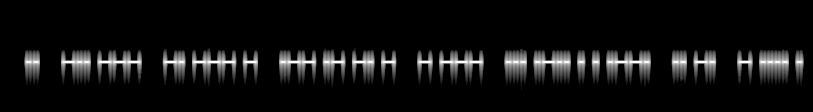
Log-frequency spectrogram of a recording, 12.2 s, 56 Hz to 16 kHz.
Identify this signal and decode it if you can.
Morse code, heard as a keyed tone, about 22 wpm, 700 Hz. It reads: I DO NOT WANT TO SLEEP IN THE
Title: Sentences from Top 1000 Words - Review Part 2 - 22wpm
